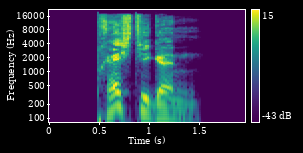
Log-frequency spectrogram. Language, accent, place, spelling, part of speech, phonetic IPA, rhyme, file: German, Germany, Berlin, prächtigen, adjective, [ˈpʁɛçtɪɡn̩], -ɛçtɪɡn̩, De-prächtigen.ogg
- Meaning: inflection of prächtig: 1. strong genitive masculine/neuter singular 2. weak/mixed genitive/dative all-gender singular 3. strong/weak/mixed accusative masculine singular 4. strong dative plural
